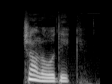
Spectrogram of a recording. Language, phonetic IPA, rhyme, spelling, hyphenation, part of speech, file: Hungarian, [ˈt͡ʃɒloːdik], -oːdik, csalódik, csa‧ló‧dik, verb, Hu-csalódik.ogg
- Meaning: to be disappointed (at someone or something: -ban/-ben)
